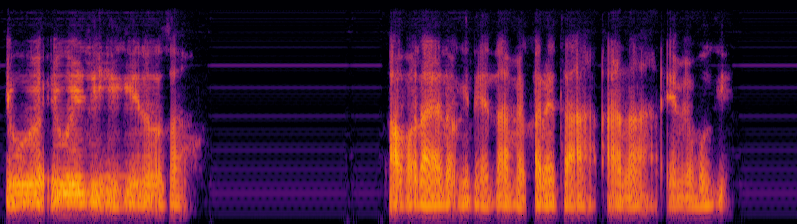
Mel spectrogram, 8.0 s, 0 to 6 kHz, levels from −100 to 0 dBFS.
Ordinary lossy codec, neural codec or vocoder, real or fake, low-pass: none; vocoder, 22.05 kHz, 80 mel bands, HiFi-GAN; fake; 5.4 kHz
